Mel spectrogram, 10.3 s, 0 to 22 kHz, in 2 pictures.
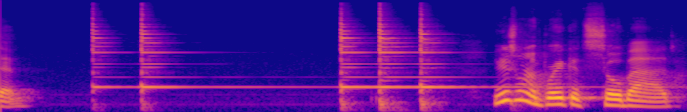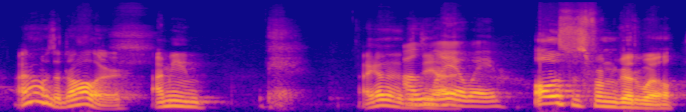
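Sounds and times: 
speech: 0.0 - 0.3, 3.7 - 10.3
glass object clinking: 0.7 - 4.6.

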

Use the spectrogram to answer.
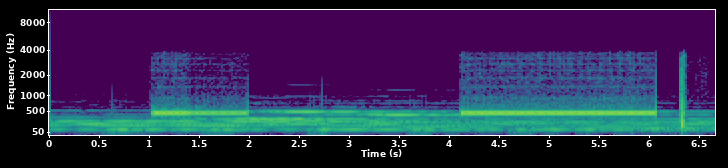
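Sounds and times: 
phone ringback tone: 1.0 - 2.0, 4.1 - 6.1.

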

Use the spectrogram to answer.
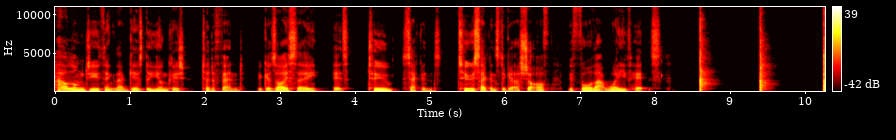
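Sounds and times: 
speech: 0.0 - 8.2
slow hand claps: 8.6 - 10.2.

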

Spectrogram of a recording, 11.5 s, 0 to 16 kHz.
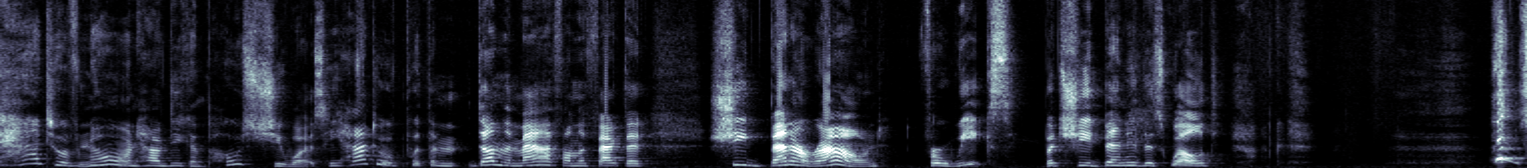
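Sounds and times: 
speech: 0.3 - 9.8, 11.2 - 11.4
soft inhale: 4.9 - 5.3, 9.2 - 11.4
person sneezing: 11.2 - 11.4.

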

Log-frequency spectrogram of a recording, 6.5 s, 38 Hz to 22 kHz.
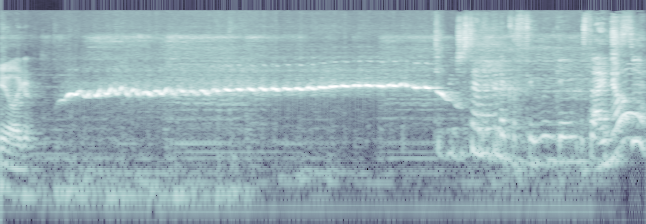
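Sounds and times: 
speech: 0.0 - 0.5, 4.7 - 6.4
woman blowing ululating whistle through cupped hands: 0.6 - 4.8.

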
